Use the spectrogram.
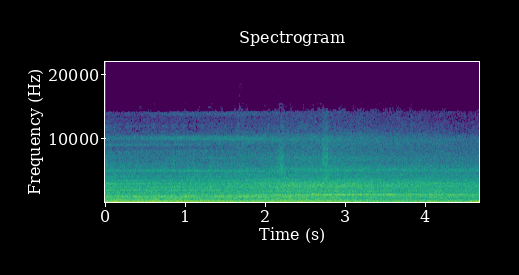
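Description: A Class 331 electric multiple unit accelerates away, giving a loud, steady, close-up rumble with a faint rising whine and no voices.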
